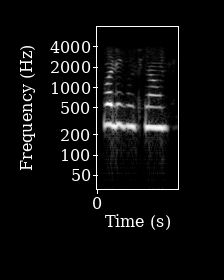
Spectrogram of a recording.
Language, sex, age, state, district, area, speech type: Kashmiri, female, 30-45, Jammu and Kashmir, Baramulla, rural, conversation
